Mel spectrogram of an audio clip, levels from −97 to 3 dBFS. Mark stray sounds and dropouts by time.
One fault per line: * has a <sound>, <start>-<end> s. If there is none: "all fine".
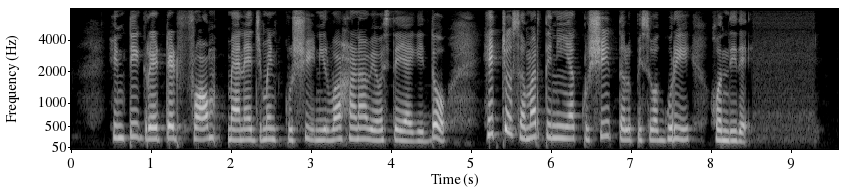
all fine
